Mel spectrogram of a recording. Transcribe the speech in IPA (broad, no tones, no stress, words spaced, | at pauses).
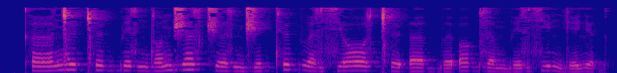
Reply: kʰɐːŋ͡ǀø ǀʰøɡbezndɔnd͡ʒɐːz t͡ʃəːznd͡ʒeɡtʰøɡ ðɐzsʲɔːzǀʰø ʔɐːɡbəʔɔɡ zɐmbezsʲe ŋɡelʲɐɡ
